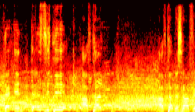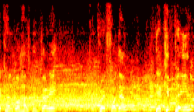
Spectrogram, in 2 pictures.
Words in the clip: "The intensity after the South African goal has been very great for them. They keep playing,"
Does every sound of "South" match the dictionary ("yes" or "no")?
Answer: no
